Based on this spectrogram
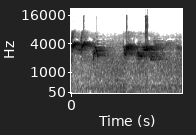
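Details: Brief burst of song from a caged red-whiskered bulbul kept Thai style in Singapore, February 2018: two short slurred, whistled phrases separated by a pause, with sharp clicks.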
